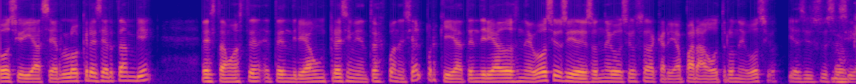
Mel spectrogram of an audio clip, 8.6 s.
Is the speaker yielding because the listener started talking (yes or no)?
yes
